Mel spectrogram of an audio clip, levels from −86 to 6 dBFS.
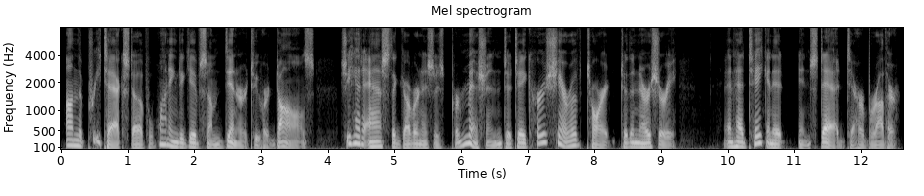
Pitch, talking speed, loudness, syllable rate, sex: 105 Hz, 165 wpm, -21 LUFS, 4.4 syllables/s, male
